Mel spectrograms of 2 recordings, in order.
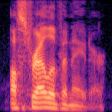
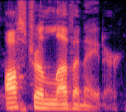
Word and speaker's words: Australovenator: way every Australian pronoun so the way we pronounce it is austral vanator MH the way every Australian pronounces it is australovenator oh really well I won't be adopting that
